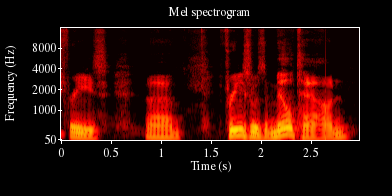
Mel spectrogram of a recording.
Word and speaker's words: Fries: is the town of freeze which is spelled like fries like french fries but pronounced freeze um freeze was a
